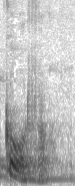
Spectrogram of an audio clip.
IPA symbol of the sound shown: r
